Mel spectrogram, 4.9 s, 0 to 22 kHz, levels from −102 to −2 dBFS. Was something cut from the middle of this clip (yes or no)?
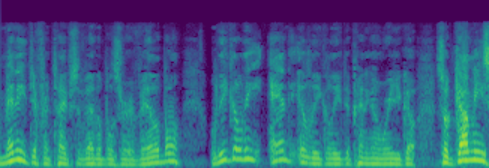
no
